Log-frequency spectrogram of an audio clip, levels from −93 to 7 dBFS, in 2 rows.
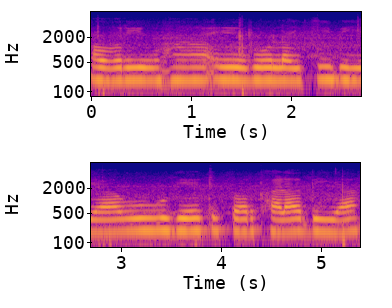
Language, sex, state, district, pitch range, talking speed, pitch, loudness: Bhojpuri, female, Bihar, East Champaran, 185-195 Hz, 135 wpm, 190 Hz, -20 LUFS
